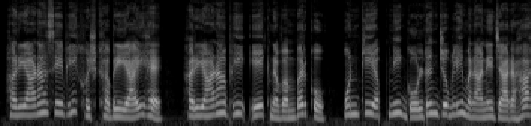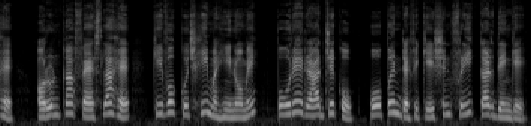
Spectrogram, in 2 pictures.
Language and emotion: Hindi, neutral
